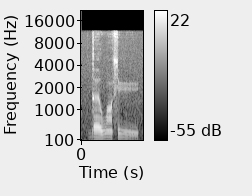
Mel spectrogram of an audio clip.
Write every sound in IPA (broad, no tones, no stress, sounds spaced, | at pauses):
ɡ əː w ɔ̃ s yː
